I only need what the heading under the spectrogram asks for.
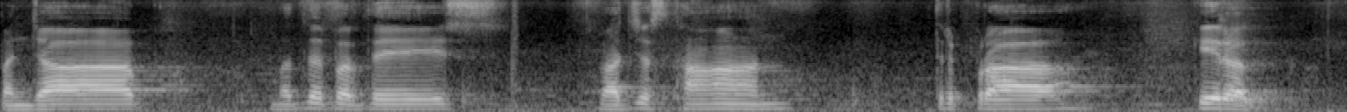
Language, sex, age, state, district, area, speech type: Punjabi, male, 45-60, Punjab, Bathinda, urban, spontaneous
